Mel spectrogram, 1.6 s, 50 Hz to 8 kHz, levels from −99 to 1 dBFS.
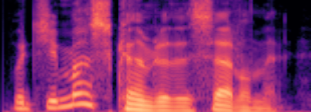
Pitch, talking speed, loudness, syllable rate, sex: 135 Hz, 270 wpm, -17 LUFS, 6.7 syllables/s, male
